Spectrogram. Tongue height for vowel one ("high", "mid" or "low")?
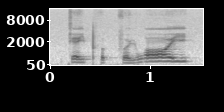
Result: mid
